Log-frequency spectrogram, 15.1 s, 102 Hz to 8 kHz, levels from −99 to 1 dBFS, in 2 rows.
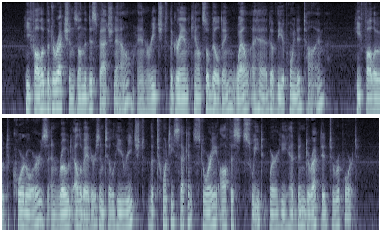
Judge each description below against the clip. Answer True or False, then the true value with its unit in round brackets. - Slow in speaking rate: False (165 wpm)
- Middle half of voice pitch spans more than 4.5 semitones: False (3.2 semitones)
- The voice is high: False (105 Hz)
